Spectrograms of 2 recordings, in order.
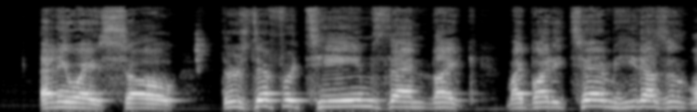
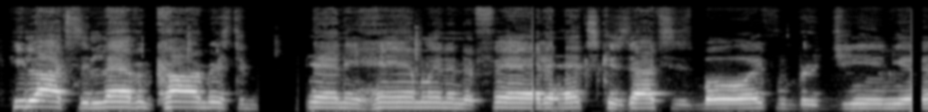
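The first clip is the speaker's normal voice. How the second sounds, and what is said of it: Imitates another person's voice. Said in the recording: “that was my worst Ronnie impersonation.”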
